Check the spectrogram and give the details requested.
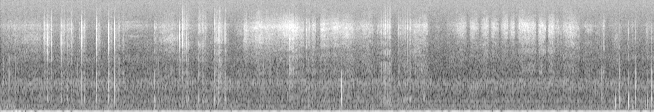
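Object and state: Cotton baseball cap, scratched.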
